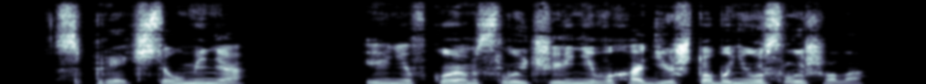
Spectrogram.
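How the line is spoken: Quiet. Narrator (Russian): тихо проговорил он

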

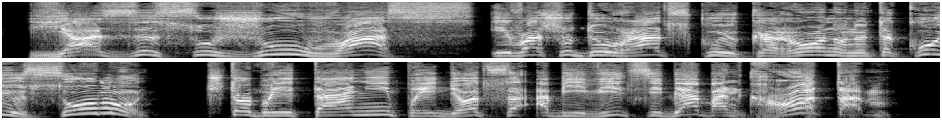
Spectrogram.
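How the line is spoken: Shouted, man. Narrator (Russian): крикнул мистер Буль

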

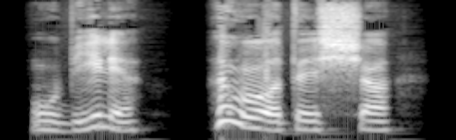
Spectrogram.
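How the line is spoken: Quiet laugh. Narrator (Russian): Госпожа Гарф тихо рассмеялась

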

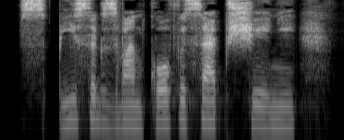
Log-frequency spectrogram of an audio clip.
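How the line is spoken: Mysterious whisper. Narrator (Russian): таинственно прошептал усердный помощник

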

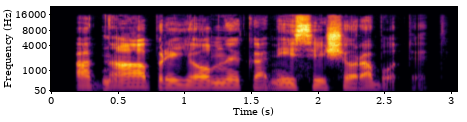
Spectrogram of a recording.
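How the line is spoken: Healer's thoughtful drawl. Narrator (Russian): задумчиво протянул целитель

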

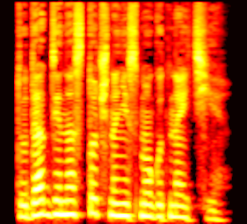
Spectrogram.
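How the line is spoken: Plain. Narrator (Russian): ответила Вика

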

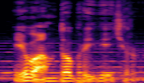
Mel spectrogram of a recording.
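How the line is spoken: Muffled deep bass. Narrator (Russian): глухо пробасил полицейский

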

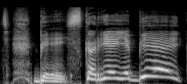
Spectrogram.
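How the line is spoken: King shouting. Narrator (Russian): кричал король Наварский

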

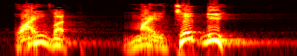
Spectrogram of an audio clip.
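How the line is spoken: Roaring. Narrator (Vietnamese): Lão Nhiên gầm lên

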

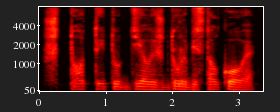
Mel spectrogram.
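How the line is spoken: Whispered. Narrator (Russian): прошептал Манни

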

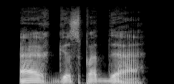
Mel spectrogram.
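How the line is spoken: Dull slightly lisping interruption. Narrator (Russian): своим матовым, чуть шепелявым голосом перебил Подтягин

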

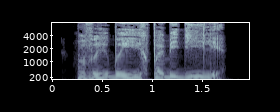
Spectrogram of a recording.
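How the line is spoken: Inner whisper. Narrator (Russian): внутри шепнул

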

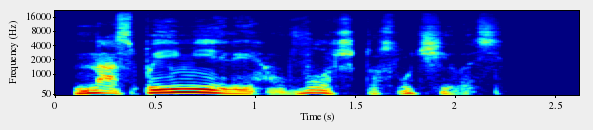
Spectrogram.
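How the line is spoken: Growled, suppressed anger. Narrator (Russian): С трудом сдерживая злость, прорычал я

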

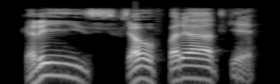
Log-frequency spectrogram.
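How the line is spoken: Joyful shout. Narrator (Russian): радостно закричал он

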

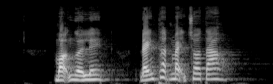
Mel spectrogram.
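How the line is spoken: Loud, pained, furious shout. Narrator (Vietnamese): tay của y biến thành vô cùng đau đớn, do đó trong lòng vô cùng giận Hàn Đông, hét lớn một tiếng

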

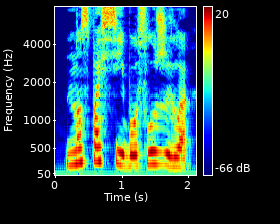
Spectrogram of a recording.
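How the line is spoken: Inner groan. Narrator (Russian): мысленно простонала я

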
